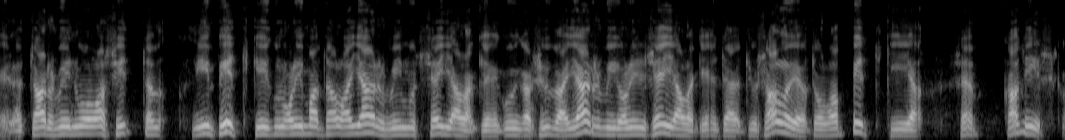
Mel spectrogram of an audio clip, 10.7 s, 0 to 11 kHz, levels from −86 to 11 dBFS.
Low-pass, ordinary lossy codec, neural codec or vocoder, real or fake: none; none; vocoder, 22.05 kHz, 80 mel bands, HiFi-GAN; fake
